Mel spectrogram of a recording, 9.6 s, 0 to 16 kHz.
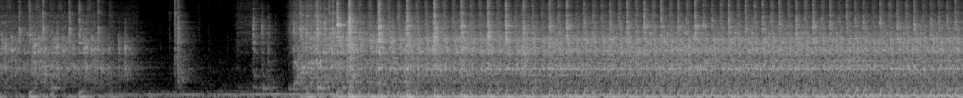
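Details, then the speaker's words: Revived Vanguard 9 hp single-cylinder tractor engine after carburetor work and old fuel drained: cranks twice, fires, then holds a fast, even chatter that never drops back; throttle cable sticking, not returning, so it sits at high idle. "went through there and noticed that the throttle cable was sticking it wasn't returning all the way so it would just sit it high idle"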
